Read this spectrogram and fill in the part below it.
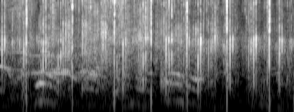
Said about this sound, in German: Genau, einen großen Applaus für, für unsere äh, Schauspielerinnen hier.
